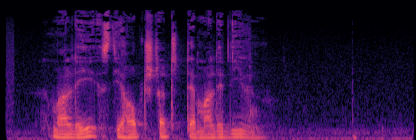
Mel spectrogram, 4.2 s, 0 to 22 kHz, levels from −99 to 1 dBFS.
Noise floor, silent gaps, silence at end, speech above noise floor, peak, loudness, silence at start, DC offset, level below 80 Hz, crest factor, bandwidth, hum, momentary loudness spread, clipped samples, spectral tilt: -60 dBFS; none; 0.05 s; 27 dB; -20 dBFS; -34 LUFS; 0.2 s; under 0.1%; -54 dBFS; 16 dB; 16 kHz; none; 8 LU; under 0.1%; -5 dB/octave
